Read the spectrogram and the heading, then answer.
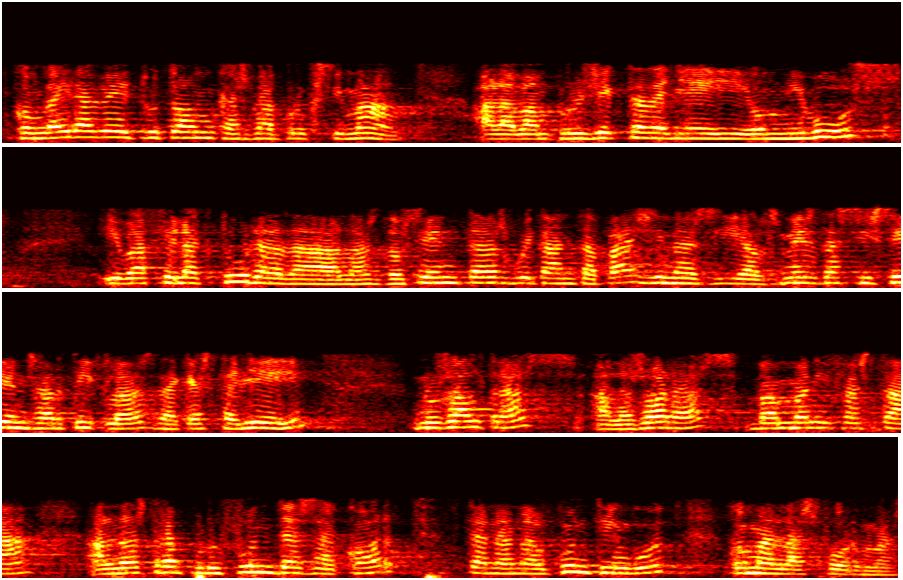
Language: Catalan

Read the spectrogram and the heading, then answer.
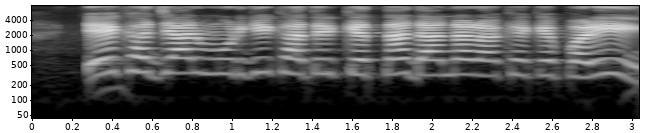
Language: Bhojpuri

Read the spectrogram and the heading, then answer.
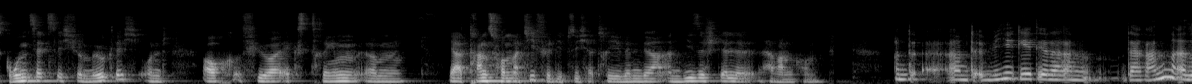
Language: German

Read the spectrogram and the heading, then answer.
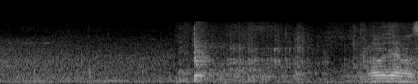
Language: Japanese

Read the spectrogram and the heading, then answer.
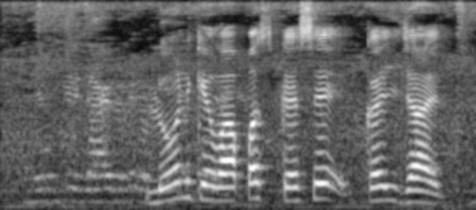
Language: Magahi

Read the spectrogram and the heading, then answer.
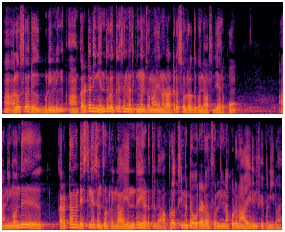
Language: Tamil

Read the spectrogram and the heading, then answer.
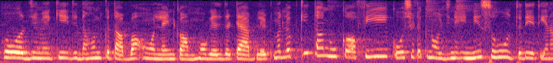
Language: Punjabi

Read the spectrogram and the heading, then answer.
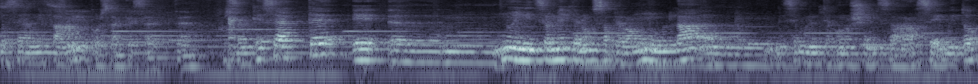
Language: Italian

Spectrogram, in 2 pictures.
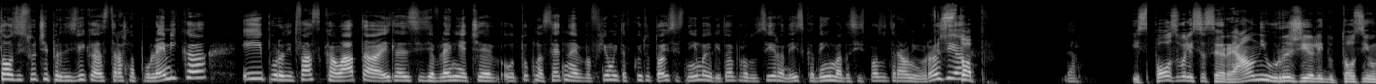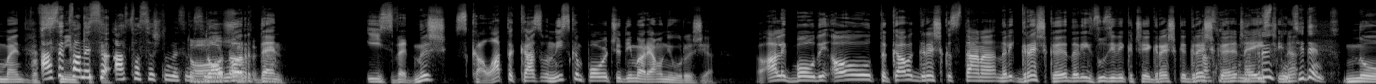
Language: Bulgarian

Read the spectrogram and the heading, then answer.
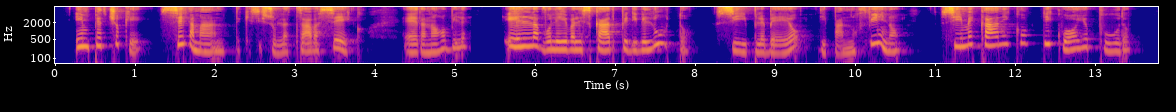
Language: Italian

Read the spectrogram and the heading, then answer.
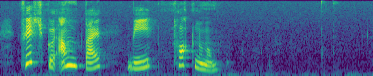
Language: Faroese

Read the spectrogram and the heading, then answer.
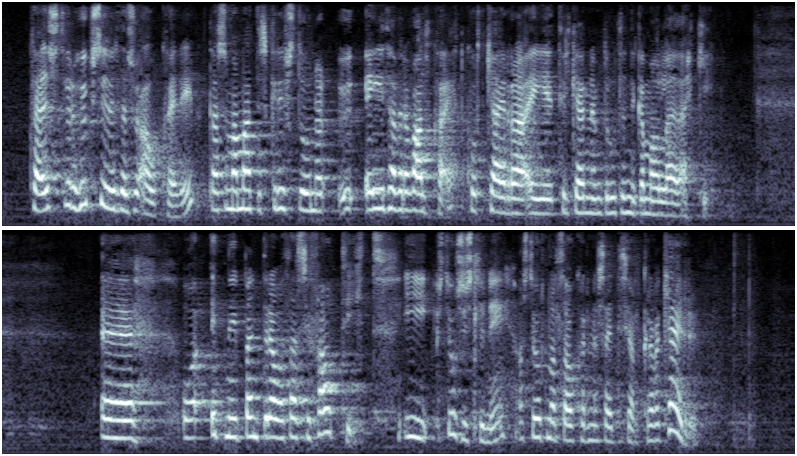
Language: Icelandic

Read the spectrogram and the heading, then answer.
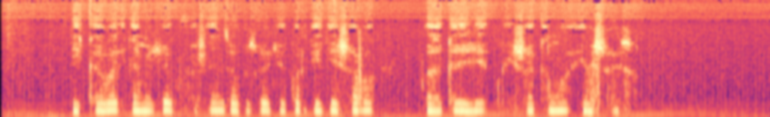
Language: Kinyarwanda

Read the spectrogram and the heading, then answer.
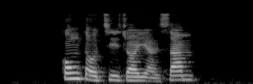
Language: Cantonese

